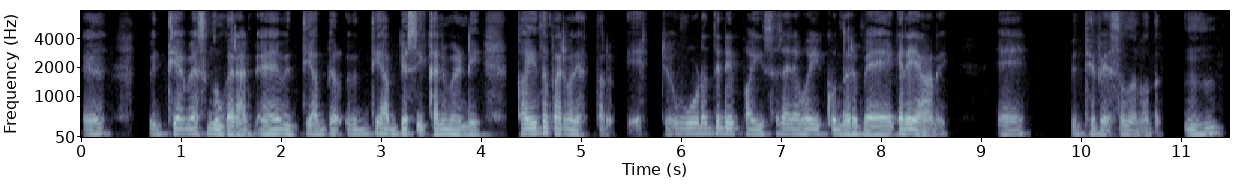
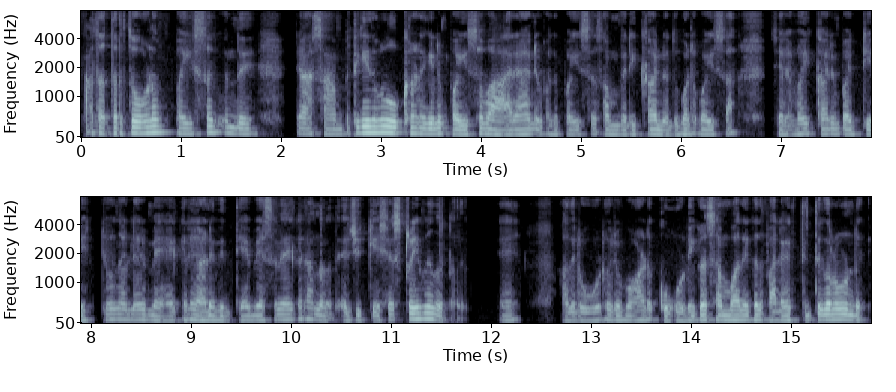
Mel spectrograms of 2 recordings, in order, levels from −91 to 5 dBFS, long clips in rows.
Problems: none marked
